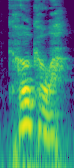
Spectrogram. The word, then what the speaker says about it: cocoa: cocoa but we don't we ignore the a sound and simply put coco i like to put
